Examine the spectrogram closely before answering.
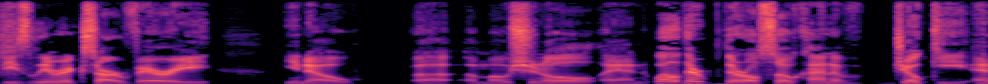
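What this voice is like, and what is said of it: Usual voice. Nothing is said of it.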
